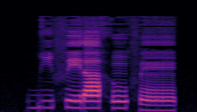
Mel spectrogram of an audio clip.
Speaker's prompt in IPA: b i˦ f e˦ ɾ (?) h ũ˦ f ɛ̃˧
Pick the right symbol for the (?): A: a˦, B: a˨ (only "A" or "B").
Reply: A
